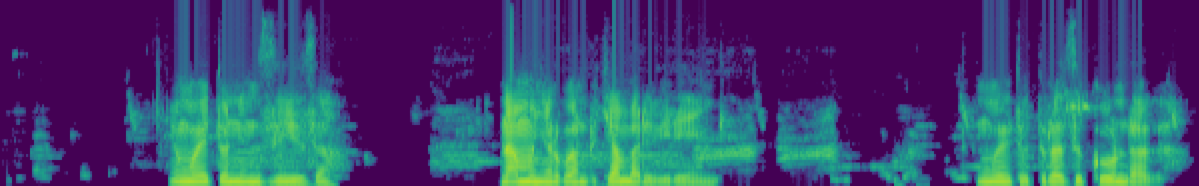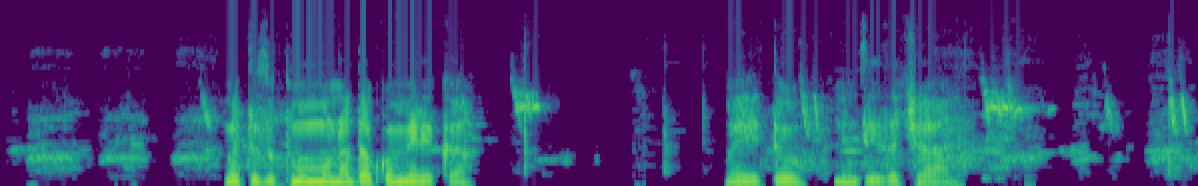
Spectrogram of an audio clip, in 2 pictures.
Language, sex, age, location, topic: Kinyarwanda, male, 25-35, Musanze, finance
